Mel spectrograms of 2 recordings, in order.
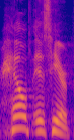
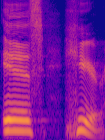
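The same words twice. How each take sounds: First: "Help Is Here" slow, each word set apart, stress on "Help"; slow title emphasis. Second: Said in the usual way. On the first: Shown as a demonstration. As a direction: lay the title down slowly, leaning on "Help". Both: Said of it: "the title of today's message is".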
